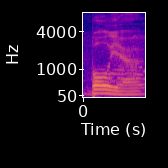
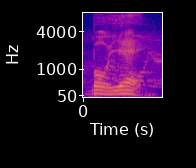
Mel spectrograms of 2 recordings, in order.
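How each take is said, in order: First: The name is pronounced the English way. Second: The name is pronounced the French way. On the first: This is how most people say the name. "probably people saying, well, that's Bollier" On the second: This is the speaker's own French pronunciation. "I'm a Frenchman. I pronounce it Bollier"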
